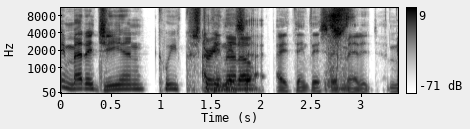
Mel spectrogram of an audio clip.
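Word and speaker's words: Medellín: I guess do you say Medellin? Can we straighten that up? I think they said Medellin is how they pronounce it.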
